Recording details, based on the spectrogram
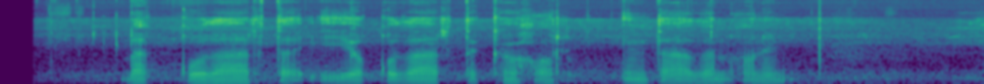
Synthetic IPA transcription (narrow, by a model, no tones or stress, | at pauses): ɖɑq̚qʊðaːrt̪ʰɐ̰ʔḭjɞqʊðaːrt̪ʰɐkʰɐhɔ̰rɪnt̪ʰaːðɐnʊ̰nɪn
